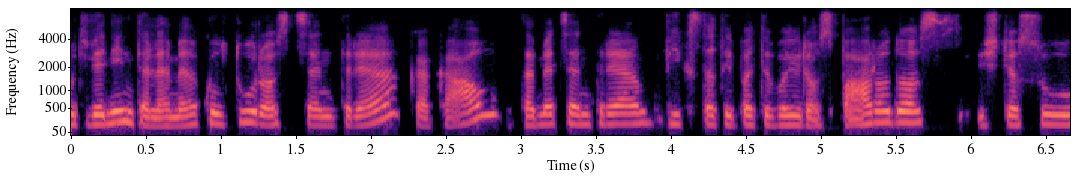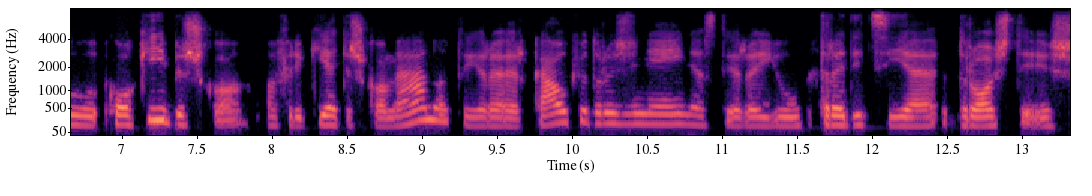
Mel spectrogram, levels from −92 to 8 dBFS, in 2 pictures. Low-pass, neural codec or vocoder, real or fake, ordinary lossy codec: 7.2 kHz; none; real; Opus, 32 kbps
